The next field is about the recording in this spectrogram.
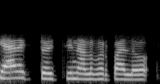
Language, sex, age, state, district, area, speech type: Telugu, female, 18-30, Andhra Pradesh, Sri Balaji, rural, conversation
